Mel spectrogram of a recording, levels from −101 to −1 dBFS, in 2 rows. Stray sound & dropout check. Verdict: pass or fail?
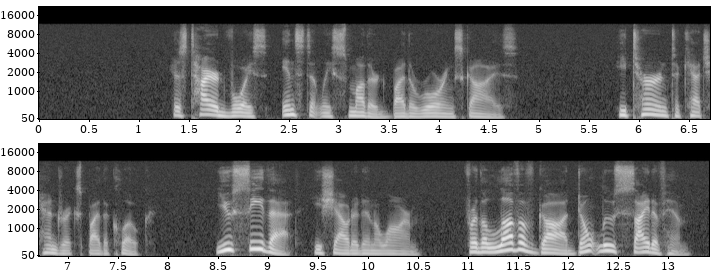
pass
